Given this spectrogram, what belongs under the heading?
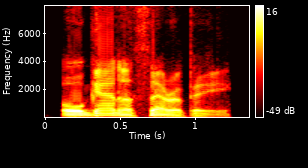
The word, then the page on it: organotherapy: British English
